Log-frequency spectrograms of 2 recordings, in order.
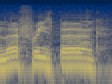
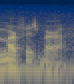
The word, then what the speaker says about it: Murfreesboro: And that was actually recorded in Murfreesboro. Is that how you pronounce it?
